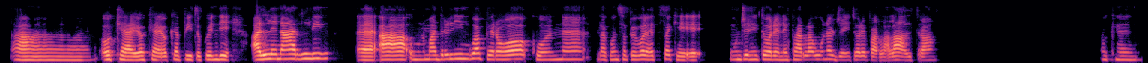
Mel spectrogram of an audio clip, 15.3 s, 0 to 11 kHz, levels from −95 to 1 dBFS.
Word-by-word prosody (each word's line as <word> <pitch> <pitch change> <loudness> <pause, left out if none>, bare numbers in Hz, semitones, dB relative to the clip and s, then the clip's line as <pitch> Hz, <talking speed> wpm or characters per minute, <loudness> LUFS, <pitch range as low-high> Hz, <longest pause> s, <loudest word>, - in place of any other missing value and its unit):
Ah. 180 -1 -3
Okay, 195 -2 +3
okay, 195 -1 0
ho 180 - 0
capito, 200 0 -3
quindi 205 +1 +2 0.3
allenarli, 240 +3 +4 0.3
ehm, 180 -1 +3
a 205 +1 +6
un 200 0 -6
madrelingua, 235 +4 -1
però 220 +1 +3
con 200 0 -6 0.5
la 205 -1 -8
consapevolezza 205 +2 -3
che 225 - -4 0.3
un 210 +1 -7
genitore 210 -1 -1
ne 190 0 -6
parla 205 +1 -2
una 215 +1 -5
e - - -2
il - - -10
genitore 185 +1 -5
parla 170 -2 -4
all'altra. 180 -1 -2 2.2
Okay. 195 -2 -11
200 Hz, 105 wpm, -21 LUFS, 185-215 Hz, 2.2 s, a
